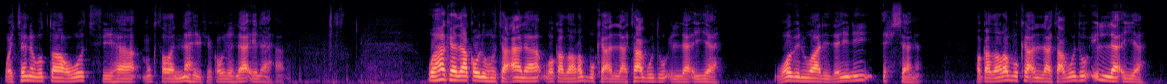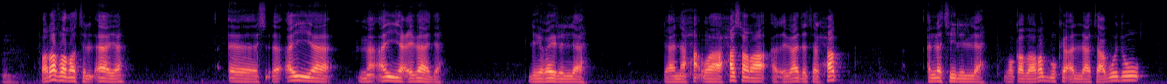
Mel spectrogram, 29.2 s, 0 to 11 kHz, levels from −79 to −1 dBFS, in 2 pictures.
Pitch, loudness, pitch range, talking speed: 120 Hz, -23 LUFS, 110-140 Hz, 90 wpm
